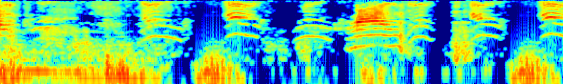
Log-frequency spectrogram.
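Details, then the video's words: Cat meows meant to lure cats: short curved meows of rising-falling pitch about every second, alternating with heavy low rumbling thuds, one meow noticeably louder and rougher near the middle. "Cat Sounds to Attract Cats"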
